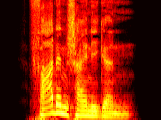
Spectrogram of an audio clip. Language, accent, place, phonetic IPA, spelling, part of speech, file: German, Germany, Berlin, [ˈfaːdn̩ˌʃaɪ̯nɪɡn̩], fadenscheinigen, adjective, De-fadenscheinigen.ogg
- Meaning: inflection of fadenscheinig: 1. strong genitive masculine/neuter singular 2. weak/mixed genitive/dative all-gender singular 3. strong/weak/mixed accusative masculine singular 4. strong dative plural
